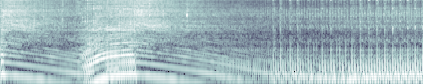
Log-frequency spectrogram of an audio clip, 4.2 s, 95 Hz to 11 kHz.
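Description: Zenoah GE2KC brush cutter's small two-stroke engine revved up and down twice, its pitch rising and falling, then settling to a steady idle a little under three seconds in.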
